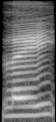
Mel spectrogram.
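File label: "lei2", Chinese pinyin, second tone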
